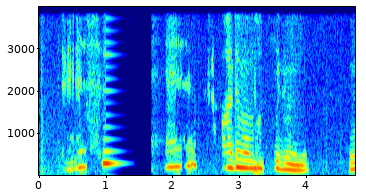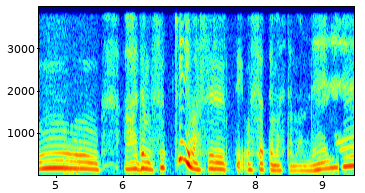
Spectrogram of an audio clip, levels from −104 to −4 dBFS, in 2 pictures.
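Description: At 1.0 s the stream most likely suffered a long network dropout: for about 0.68 s no audio reached the receiver, and that stretch was never played. The receiver papered over the hole by extending the last sound into a buzzy tone that fades away, leaving roughly 0.35 s of plain silence before the speech resumes at 1.69 s, picking up further on with the lost portion simply gone. Across the clip, nothing sounds above 4 kHz, consistent with a G.711-style call codec.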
